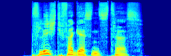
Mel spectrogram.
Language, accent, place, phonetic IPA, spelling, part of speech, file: German, Germany, Berlin, [ˈp͡flɪçtfɛɐ̯ˌɡɛsn̩stəs], pflichtvergessenstes, adjective, De-pflichtvergessenstes.ogg
- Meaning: strong/mixed nominative/accusative neuter singular superlative degree of pflichtvergessen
